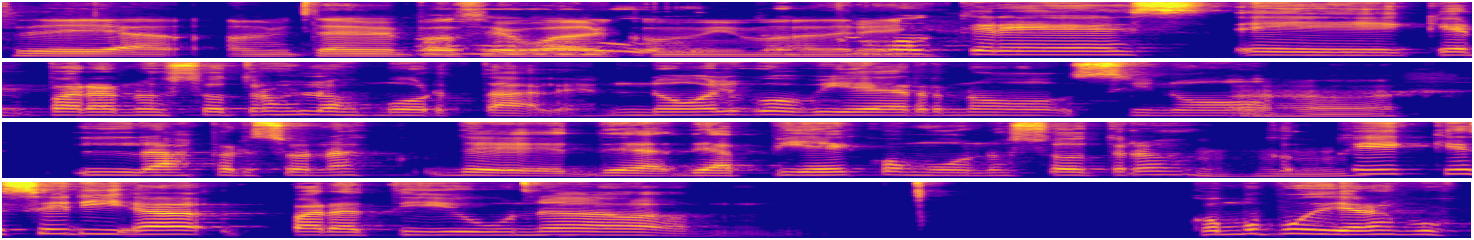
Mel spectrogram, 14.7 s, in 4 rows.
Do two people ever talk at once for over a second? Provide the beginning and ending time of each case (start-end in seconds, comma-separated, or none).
1.0-2.4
